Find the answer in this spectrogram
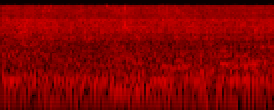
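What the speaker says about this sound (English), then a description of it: "Oh, you had to add water." Water runs steadily from a tap into a container for microwave macaroni and cheese, a brief continuous gushing rush heard up close.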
